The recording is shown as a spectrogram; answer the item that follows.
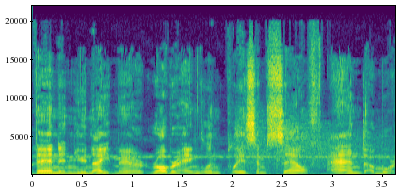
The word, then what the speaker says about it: Englund: was played by Robert Englund over eight movies and yes it's pronounced England if you don't believe me just look at this clip from New Nightmare let's say hello to Robert Englund told you but he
